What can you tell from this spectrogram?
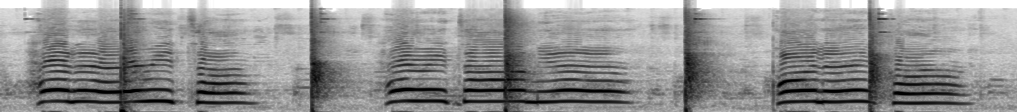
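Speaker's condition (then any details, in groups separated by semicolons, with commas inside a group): Cerebral palsy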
